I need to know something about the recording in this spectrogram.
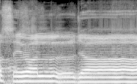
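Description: A man chanting in long, held notes with a wavering vibrato: a short breath break just after the start, then the held note steps down in pitch about a second in.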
